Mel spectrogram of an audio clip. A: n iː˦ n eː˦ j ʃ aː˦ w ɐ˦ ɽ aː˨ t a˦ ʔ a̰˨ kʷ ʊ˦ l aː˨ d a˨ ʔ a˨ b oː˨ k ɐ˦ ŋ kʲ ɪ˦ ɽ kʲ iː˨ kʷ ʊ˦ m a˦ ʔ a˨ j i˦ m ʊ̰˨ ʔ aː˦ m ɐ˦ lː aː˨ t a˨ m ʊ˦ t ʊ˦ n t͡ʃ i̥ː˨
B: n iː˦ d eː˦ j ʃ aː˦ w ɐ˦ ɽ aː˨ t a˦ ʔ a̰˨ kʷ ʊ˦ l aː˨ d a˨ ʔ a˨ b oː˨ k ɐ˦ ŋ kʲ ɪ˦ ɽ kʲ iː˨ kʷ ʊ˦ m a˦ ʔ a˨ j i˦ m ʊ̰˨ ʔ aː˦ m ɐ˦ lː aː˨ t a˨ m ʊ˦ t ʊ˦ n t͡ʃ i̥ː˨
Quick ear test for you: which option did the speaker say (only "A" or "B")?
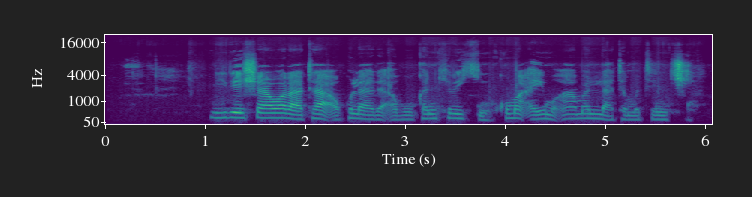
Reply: B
